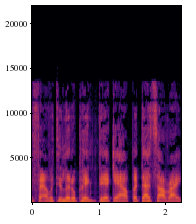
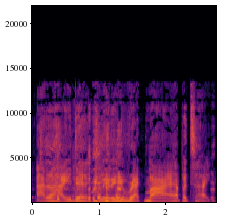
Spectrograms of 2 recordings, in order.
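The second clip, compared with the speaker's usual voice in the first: ordinary talk, nothing marked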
